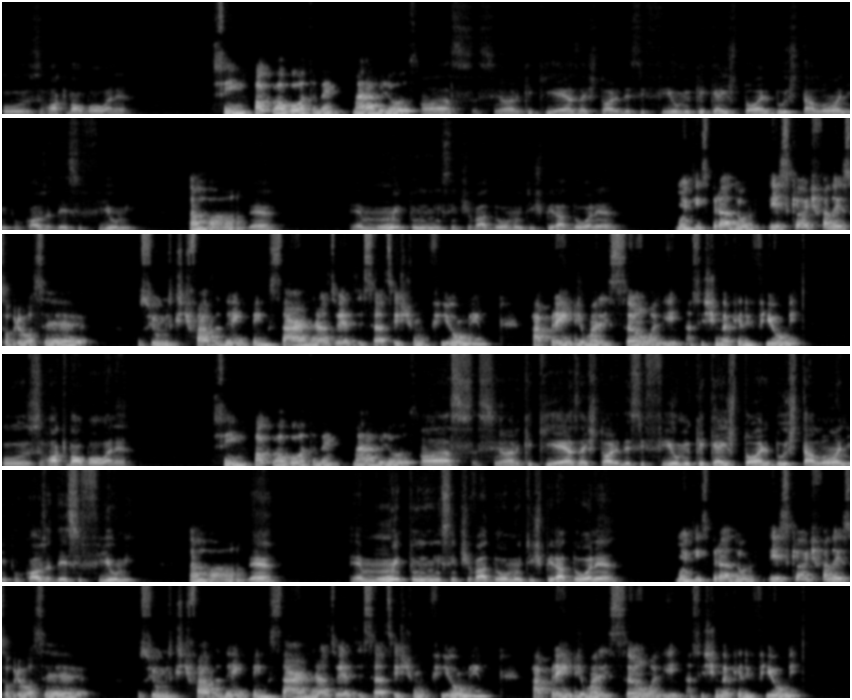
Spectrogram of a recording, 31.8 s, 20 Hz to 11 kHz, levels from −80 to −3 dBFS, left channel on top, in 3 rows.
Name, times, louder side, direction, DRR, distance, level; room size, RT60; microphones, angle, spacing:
voice 1, 0.0-1.6 5.2-12.2 13.7-14.0 14.9-18.3, right 5 dB, 85° right, 0.6 m, -31 dB
voice 2, 2.6-5.2 12.9-13.7 19.0-22.3 22.9-31.3, left 1 dB, 10° left, 0.5 m, -29 dB
9.6 x 4.6 x 4.7 m
head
